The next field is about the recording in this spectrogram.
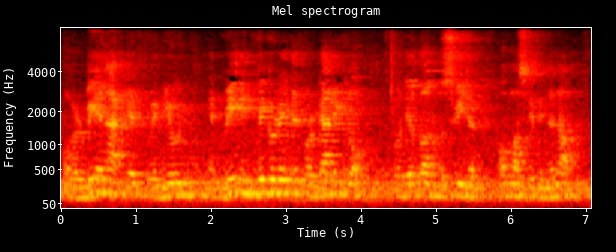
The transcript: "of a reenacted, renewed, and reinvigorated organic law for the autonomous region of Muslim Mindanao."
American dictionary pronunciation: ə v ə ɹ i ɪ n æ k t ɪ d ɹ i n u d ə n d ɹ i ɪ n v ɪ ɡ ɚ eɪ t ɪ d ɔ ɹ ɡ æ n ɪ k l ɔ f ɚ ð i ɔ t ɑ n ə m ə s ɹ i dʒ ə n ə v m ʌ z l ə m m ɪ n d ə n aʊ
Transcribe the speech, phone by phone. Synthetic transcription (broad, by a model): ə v ə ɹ i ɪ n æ k t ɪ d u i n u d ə n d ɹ i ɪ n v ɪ ɡ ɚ eɪ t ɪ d ɔ ɹ ɡ æ n ɪ k l ɔ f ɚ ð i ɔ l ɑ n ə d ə s w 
